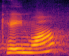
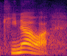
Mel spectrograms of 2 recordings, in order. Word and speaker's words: quinoa: America it's gluten free some people call it quinoa in Australia but the correct pronunciation is kinoa you can get red kinoa and you can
